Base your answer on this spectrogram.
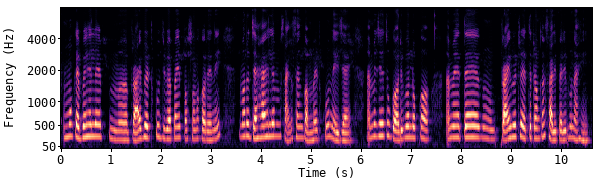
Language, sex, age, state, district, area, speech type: Odia, female, 18-30, Odisha, Kendujhar, urban, spontaneous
